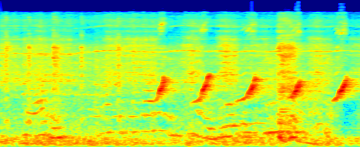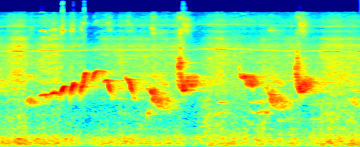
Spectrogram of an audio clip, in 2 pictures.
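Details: White-rumped shama singing, played to provoke other birds into song: a string of short rising whistled notes, repeated about twice a second, then a twittering rising run and more sharp upslurred whistles over a steady background hum.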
